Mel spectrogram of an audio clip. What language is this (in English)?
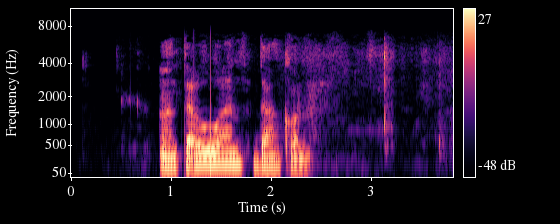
Esperanto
